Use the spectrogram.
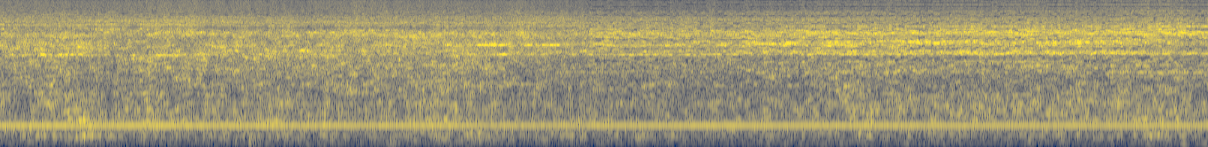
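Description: A scroll saw cuts a wood lantern piece while a small craft extractor pulls suction at the table, giving a steady, close, unbroken whirring hiss with a faint constant whine and no talking.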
